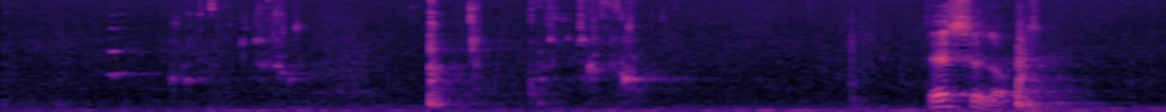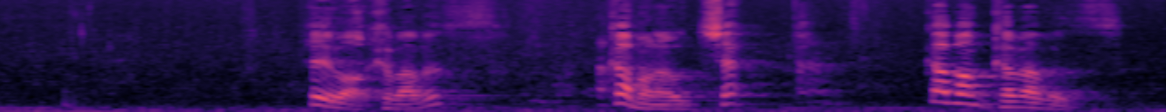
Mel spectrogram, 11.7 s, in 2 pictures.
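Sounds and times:
low steady hum: 0.0 - 11.6
drink trickling into a glass: 0.8 - 1.7, 2.3 - 3.5
speech: 4.6 - 5.3, 7.4 - 8.3, 8.9 - 9.7, 10.5 - 11.6.

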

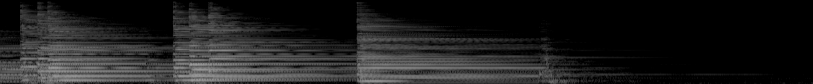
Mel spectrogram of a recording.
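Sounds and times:
harpsichord sarabande in E minor: 0.0 - 5.7.

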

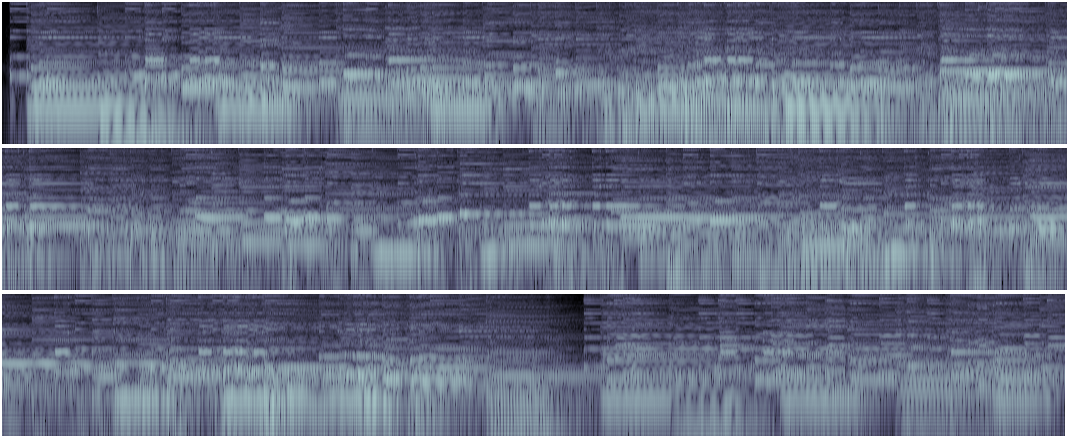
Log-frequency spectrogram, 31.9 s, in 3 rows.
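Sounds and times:
harpsichord playing a courante from a suite: 0.1 - 31.9.

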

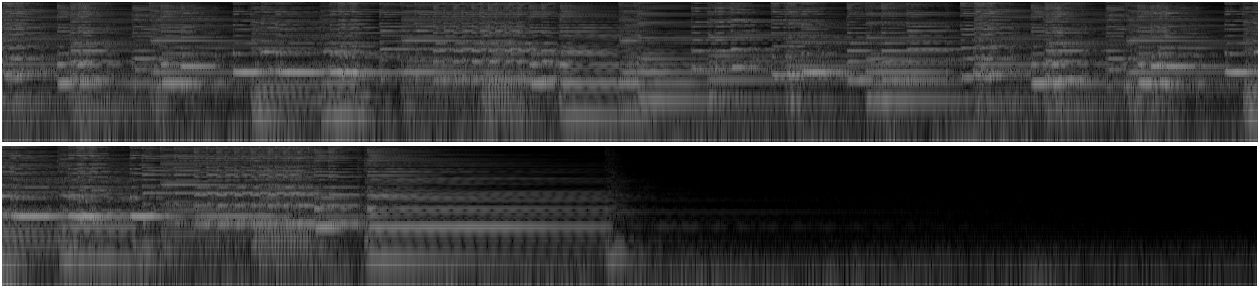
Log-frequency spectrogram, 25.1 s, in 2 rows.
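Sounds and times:
harpsichord saraband in G minor: 0.0 - 18.8.

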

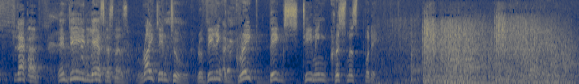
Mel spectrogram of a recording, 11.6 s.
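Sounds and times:
speech: 0.3 - 7.9
laughter: 0.8 - 5.2
artillery firing over open sights: 7.7 - 11.5.

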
